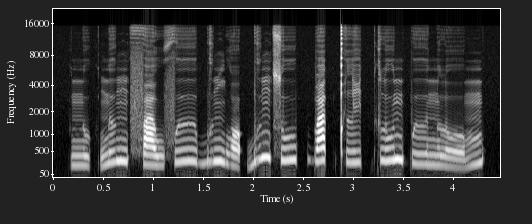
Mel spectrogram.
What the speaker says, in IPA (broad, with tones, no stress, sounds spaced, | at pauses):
n u˨˩ k̚ n ɯ˥˩ ŋ f a˧ w f ɯː˥˩ b ɯ˥˩ ŋ w ɔ˨˩ ʔ b ɯ˥˩ ŋ s uː˦˥ p̚ b a˥˩ t̚ pʰ l i˦˥ t̚ k l u˥˩ n p ɯː˧ n l o˩˦ m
